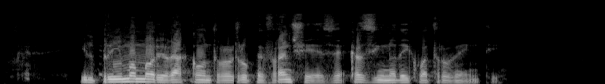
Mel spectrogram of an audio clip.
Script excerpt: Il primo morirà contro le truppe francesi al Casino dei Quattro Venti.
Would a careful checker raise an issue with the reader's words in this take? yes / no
yes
